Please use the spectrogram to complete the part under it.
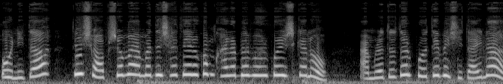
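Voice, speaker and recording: A woman's voice: very high-pitched, quick pace, mellow. A woman voicing a mature village neighbour in a cartoon, indignant and remonstrating in an exclaiming way. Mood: reproachful. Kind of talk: cartoon voice acting. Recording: music behind the voice.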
